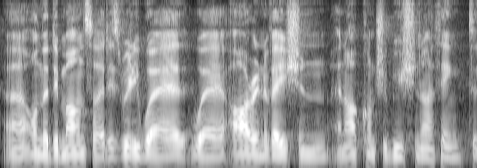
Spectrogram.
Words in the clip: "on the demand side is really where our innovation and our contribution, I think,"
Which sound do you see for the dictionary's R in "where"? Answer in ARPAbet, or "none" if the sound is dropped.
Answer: W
